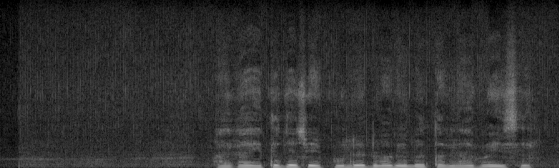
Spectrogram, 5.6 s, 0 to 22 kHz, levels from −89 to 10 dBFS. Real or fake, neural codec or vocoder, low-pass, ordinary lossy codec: fake; codec, 44.1 kHz, 7.8 kbps, Pupu-Codec; none; none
